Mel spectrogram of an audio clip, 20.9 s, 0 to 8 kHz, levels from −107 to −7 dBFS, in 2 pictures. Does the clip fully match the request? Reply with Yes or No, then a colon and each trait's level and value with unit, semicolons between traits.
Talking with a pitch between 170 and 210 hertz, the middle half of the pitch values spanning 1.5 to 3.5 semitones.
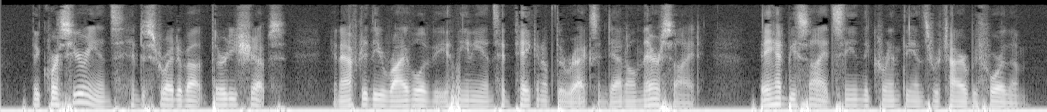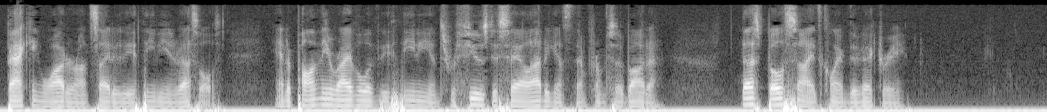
No: low, 100 Hz; average, 2.9 semitones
